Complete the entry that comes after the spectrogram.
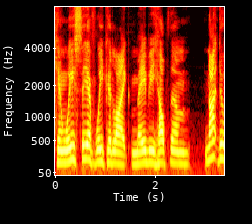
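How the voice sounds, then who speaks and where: A man's unremarkable speaking voice, fairly high in pitch with fairly even intonation, on a very clean recording with a silent background. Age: 60s. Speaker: podcast co-host. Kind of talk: casual chat.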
